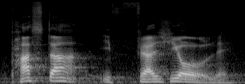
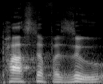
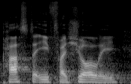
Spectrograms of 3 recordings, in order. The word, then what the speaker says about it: pasta e fagioli: Other people, if you're an Italian from the the East Coast of the United States, you're probably calling it pasta fazool or pasta fazool because it's one less syllable, and I guess people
